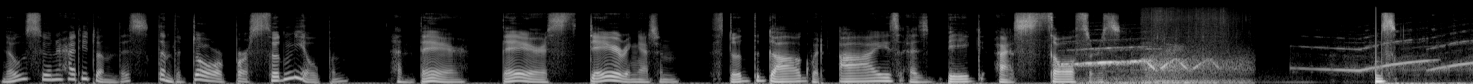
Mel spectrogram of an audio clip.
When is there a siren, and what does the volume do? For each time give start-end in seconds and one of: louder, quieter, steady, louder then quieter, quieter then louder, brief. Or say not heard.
10.6-14.6 quieter then louder.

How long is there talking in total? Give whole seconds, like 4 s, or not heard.
12 s.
